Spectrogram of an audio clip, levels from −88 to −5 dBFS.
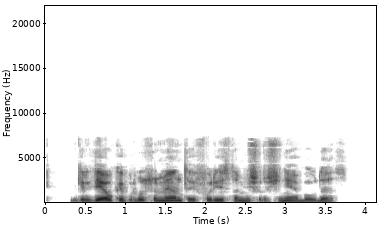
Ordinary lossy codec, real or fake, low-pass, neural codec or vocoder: AAC, 32 kbps; real; 7.2 kHz; none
